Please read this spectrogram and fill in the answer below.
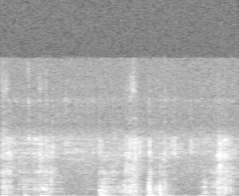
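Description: Hands pressing and squishing homemade slime against a tabletop: a series of soft, irregular squelches and light taps.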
